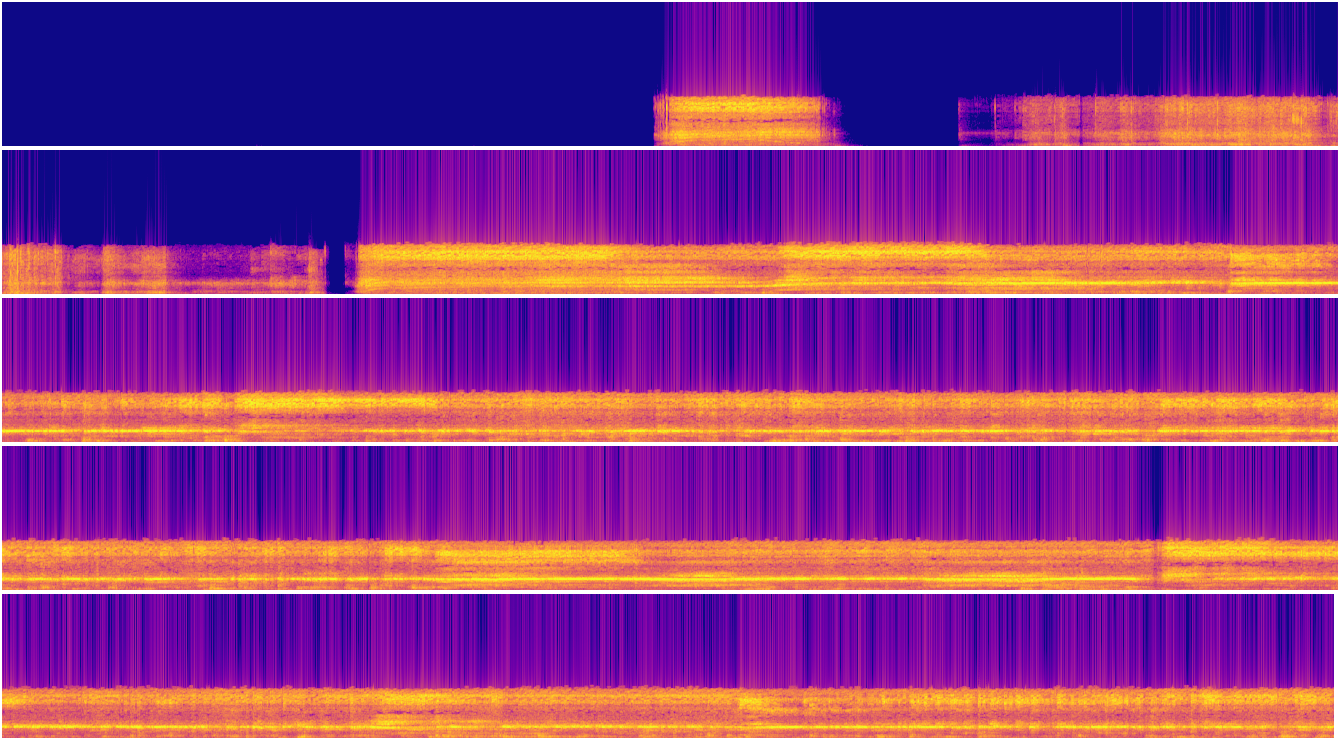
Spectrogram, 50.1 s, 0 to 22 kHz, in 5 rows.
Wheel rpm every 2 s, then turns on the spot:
0, 0, 30, 10, 20, 20, 80, 160, 220, 230, 230, 230, 230, 230, 230, 230, 230, 230, 230, 230, 230, 230, 230, 230, 230.
8-12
